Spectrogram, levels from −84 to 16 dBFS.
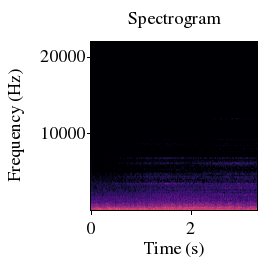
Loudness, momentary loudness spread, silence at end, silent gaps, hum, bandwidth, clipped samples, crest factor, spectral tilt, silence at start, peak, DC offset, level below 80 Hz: -30 LUFS; 3 LU; 0 s; none; none; 7.2 kHz; under 0.1%; 12 dB; -9.5 dB/octave; 0 s; -16 dBFS; under 0.1%; -44 dBFS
